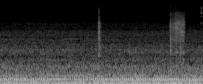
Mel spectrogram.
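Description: Car running slowly, heard from inside the cabin as a steady low hum of engine and tyre noise. A single sharp click comes about a second in, and a short hiss near the end.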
